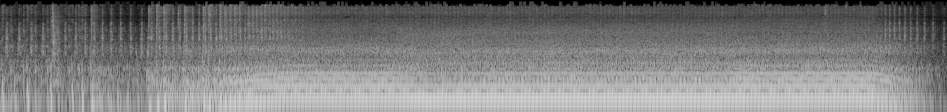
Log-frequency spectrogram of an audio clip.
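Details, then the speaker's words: Cheap Yard Machine mower left in rain with sand in the carburetor and a bad primer bulb. After a spray of carb cleaner it pull-starts and runs steady, even and strong. The primer channel is ruined, so the carburetor needs replacing. "as soon as i spray sharp cleaner she'll start right up and run"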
